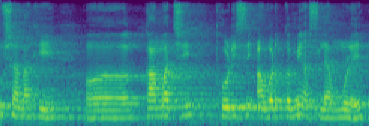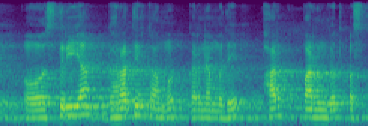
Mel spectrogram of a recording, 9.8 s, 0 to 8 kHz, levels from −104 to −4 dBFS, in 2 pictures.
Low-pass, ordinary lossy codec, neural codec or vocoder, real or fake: 7.2 kHz; Opus, 64 kbps; none; real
